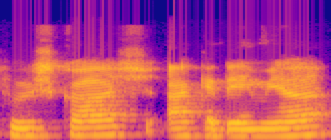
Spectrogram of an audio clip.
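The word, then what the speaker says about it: Puskás Akadémia: yeah, so it's called Pushkash Academia.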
